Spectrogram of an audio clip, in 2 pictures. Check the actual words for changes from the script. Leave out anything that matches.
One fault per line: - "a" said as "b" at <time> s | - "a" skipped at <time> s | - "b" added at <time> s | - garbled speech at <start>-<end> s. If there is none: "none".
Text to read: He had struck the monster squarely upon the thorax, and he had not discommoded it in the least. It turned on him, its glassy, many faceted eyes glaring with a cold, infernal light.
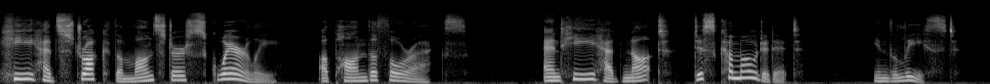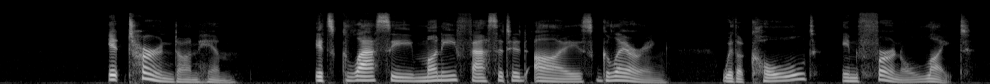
- "many" said as "money" at 14.0 s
